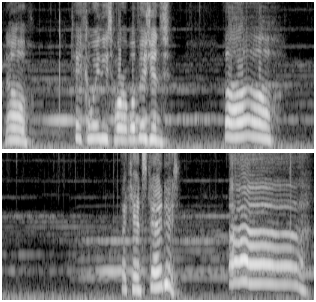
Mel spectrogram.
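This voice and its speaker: A man voicing an excitable, determined explorer anthropologist in a melodramatic comic book audiobook. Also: very high-pitched, takes it slowly, pauses often, soft background music, pitched above the performer's own voice. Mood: agonized.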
